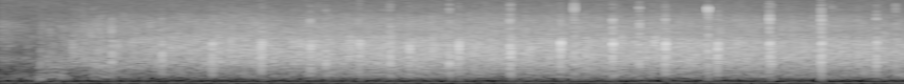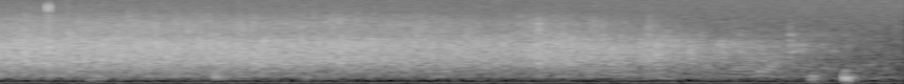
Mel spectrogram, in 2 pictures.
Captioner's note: applause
